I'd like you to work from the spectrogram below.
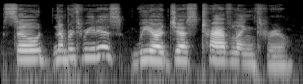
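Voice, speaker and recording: Bright-voiced woman hosting a game playthrough. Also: medium pitch, expressive, moderate pace, dry recording. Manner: chatty, playful asides. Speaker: gaming video host. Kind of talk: roleplay game commentary, partly reading dialogue choices aloud.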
